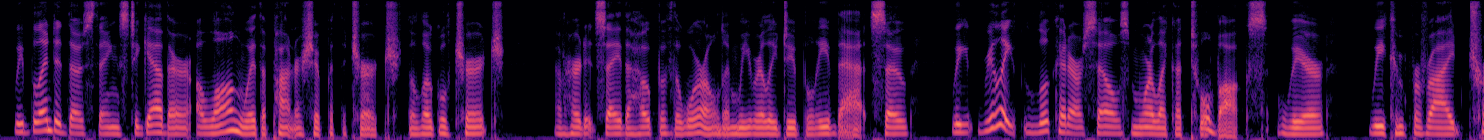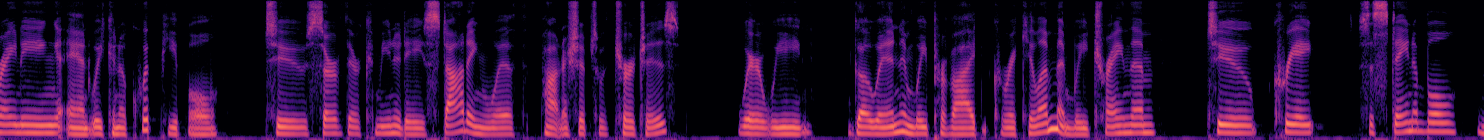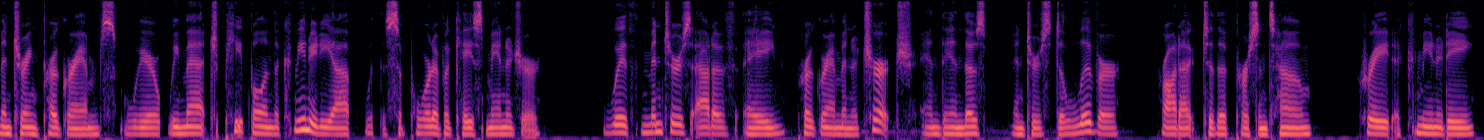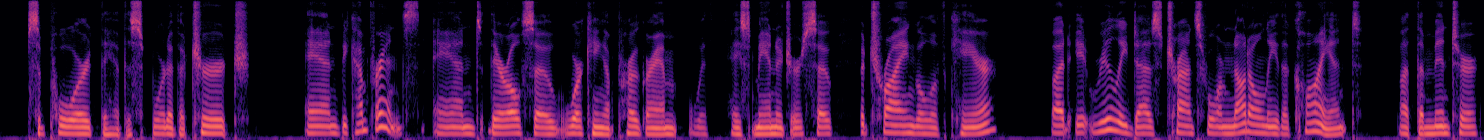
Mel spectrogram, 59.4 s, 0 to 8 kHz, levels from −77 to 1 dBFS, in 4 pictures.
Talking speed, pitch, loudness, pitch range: 150 wpm, 145 Hz, -27 LUFS, 135-160 Hz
